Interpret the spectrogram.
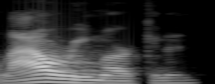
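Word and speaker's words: Lauri Markkanen: We said that wrong last podcast. Someone shouted it out. Lowry Markkanen.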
